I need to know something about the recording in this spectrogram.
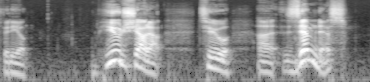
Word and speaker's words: Xemnes: fantastic along with Colossus who will be the featured champion for the sake of this video huge shout out to Zim Ness xcm NES pronounced Ximena so hit me up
